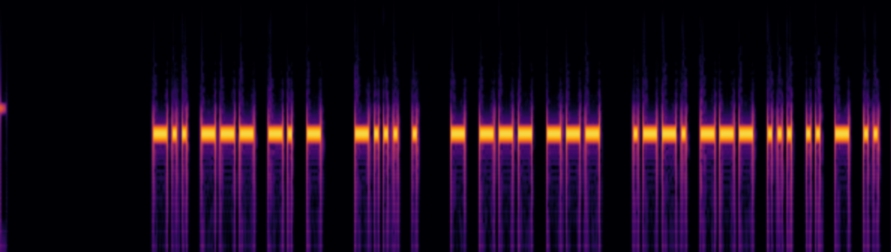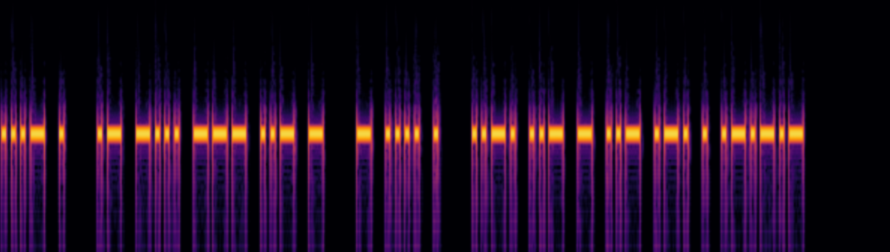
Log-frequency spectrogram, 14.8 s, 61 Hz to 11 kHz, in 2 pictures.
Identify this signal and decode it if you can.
Morse code, heard as a keyed tone, about 30 wpm, 700 Hz. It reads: DONT BE TOO POSITIVE ABOUT THE FUTURE.
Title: Sentences from Top 1000 Words - Review Part 5 - 30wpm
